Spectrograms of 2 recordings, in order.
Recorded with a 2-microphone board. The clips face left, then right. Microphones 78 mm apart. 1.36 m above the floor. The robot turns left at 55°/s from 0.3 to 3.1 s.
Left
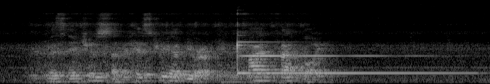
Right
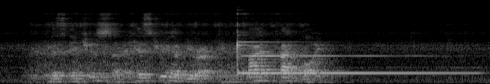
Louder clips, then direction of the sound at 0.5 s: Even; 110° left.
